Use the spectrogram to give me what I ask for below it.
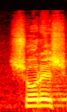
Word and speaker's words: شورش: شورش کہتے ہیں پاکستانی تلفظ میں، شورش کاشمیری، شورش کاشمیری، دو بھائی تھے، ان کے نام تھے شورش کاشمیری.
